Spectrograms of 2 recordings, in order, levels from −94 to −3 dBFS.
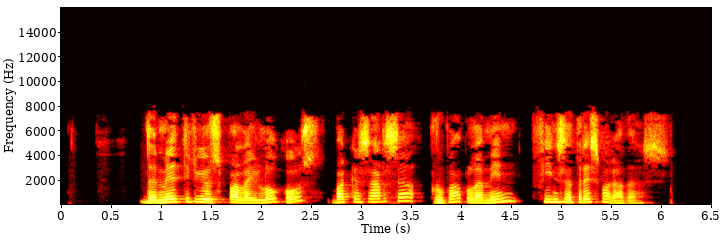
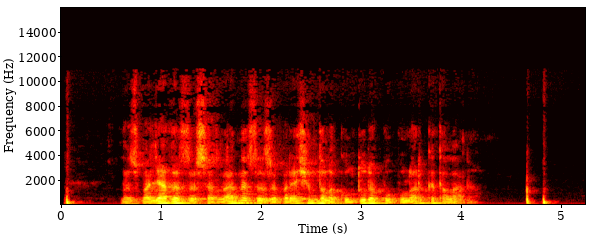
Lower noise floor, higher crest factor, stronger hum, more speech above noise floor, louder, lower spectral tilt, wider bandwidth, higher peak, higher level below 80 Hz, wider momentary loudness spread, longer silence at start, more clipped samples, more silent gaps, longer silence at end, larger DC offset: first, -62 dBFS vs -54 dBFS; about the same, 18 dB vs 22 dB; neither; first, 44 dB vs 28 dB; first, -18 LUFS vs -28 LUFS; second, -3 dB/octave vs -6 dB/octave; second, 8 kHz vs 11 kHz; first, -2 dBFS vs -6 dBFS; about the same, -62 dBFS vs -58 dBFS; second, 9 LU vs 13 LU; first, 0.8 s vs 0.05 s; neither; first, 3.64-3.68 s, 4.61-4.70 s vs none; about the same, 0.45 s vs 0.35 s; neither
